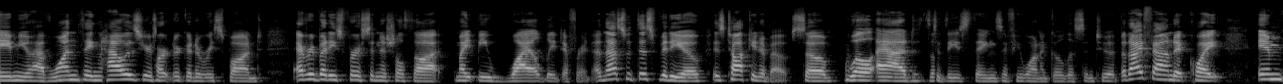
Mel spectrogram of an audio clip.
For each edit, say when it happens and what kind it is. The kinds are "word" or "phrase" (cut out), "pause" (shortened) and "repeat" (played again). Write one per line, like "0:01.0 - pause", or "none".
0:01.0 - phrase
0:01.5 - word
0:04.5 - pause
0:07.1 - pause
0:08.4 - pause
0:09.3 - word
